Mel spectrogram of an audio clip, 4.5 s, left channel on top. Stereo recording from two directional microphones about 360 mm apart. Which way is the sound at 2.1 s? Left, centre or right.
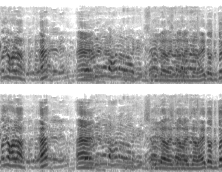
Centre.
